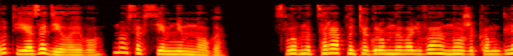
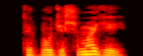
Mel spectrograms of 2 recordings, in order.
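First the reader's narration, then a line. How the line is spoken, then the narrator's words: Delirious panting male whisper. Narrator (Russian): словно в бреду прошептал мужчина, дыша при этом паровозом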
